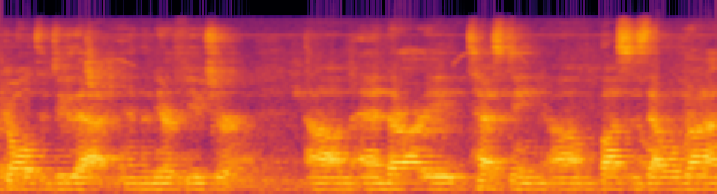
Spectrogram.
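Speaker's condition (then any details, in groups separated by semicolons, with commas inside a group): No condition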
